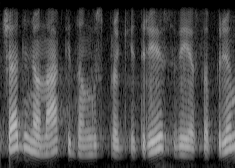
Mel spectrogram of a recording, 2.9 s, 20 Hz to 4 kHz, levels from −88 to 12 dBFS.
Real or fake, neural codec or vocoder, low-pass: real; none; 3.6 kHz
